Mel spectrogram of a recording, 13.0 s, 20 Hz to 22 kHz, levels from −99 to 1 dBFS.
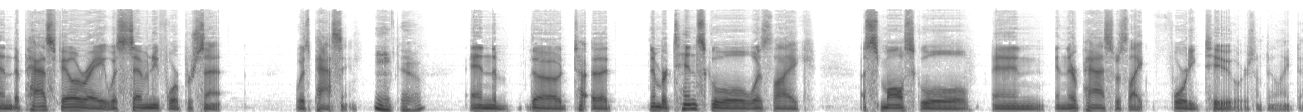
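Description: From start to finish the speech carries crude rate conversion: samples were simply dropped to the nearest position rather than filtered, and the repeating error pattern fits a change from 48 kHz to 44.1 kHz. The result is a gritty, inharmonic fizz roughly 25 dB below the speech that rides on loud and bright sounds. Unlike steady hiss, it vanishes in pauses, and its tones don't track the voice's pitch.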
